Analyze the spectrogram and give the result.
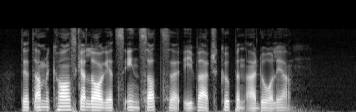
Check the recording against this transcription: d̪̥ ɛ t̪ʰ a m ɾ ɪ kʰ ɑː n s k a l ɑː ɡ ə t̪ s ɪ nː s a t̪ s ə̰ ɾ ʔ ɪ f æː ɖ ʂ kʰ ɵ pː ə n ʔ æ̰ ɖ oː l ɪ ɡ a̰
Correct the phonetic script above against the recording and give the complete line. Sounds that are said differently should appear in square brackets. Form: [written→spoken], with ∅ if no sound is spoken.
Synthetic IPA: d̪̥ ɛ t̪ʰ a m ɾ ɪ kʰ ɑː n s k a l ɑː ɡ ə t̪ s ɪ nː s a t̪ s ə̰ ɾ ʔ ɪ [f→v] æː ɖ ʂ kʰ ɵ pː ə n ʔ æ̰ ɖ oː l ɪ ɡ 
